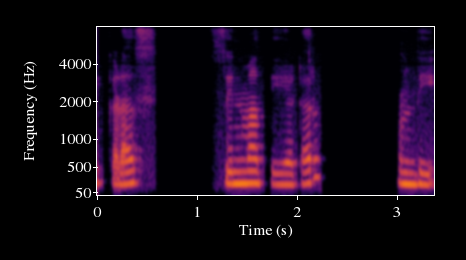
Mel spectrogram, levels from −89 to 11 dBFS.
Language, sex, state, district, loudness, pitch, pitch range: Telugu, female, Telangana, Nalgonda, -27 LUFS, 210 Hz, 200-220 Hz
